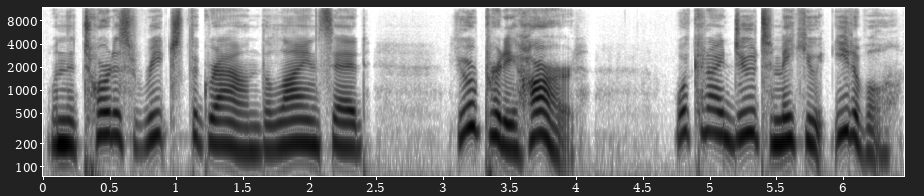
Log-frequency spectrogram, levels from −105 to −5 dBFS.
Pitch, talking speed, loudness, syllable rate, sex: 210 Hz, 185 wpm, -17 LUFS, 5.4 syllables/s, female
